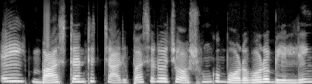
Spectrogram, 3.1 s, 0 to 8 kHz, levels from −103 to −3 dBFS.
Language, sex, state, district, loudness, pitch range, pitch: Bengali, female, West Bengal, Jalpaiguri, -17 LUFS, 210-285 Hz, 230 Hz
